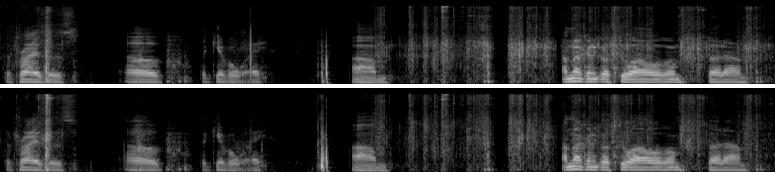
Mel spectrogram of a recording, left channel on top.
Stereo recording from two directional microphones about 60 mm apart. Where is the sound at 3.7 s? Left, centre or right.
Right.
